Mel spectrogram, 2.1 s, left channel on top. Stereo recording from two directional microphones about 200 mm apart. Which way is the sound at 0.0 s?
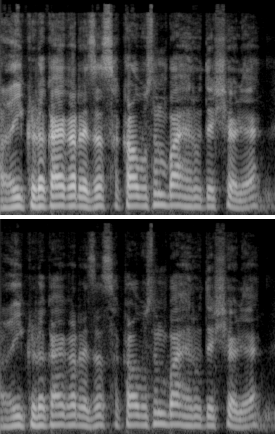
5° right (ahead or behind).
